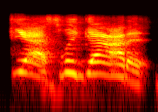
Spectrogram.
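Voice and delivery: high, slow, drawn-out triumphant yes; gleeful cheer. Retold or imitated. Director to crew after the punch, gleeful cheer. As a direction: crow over the perfect take.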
